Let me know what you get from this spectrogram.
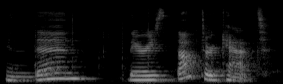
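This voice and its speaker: A woman's voice: medium pitch, slow, echoey room, a little hiss or hum. A preschool teacher, a woman, reading a picture book aloud and asking the children encouraging questions.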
